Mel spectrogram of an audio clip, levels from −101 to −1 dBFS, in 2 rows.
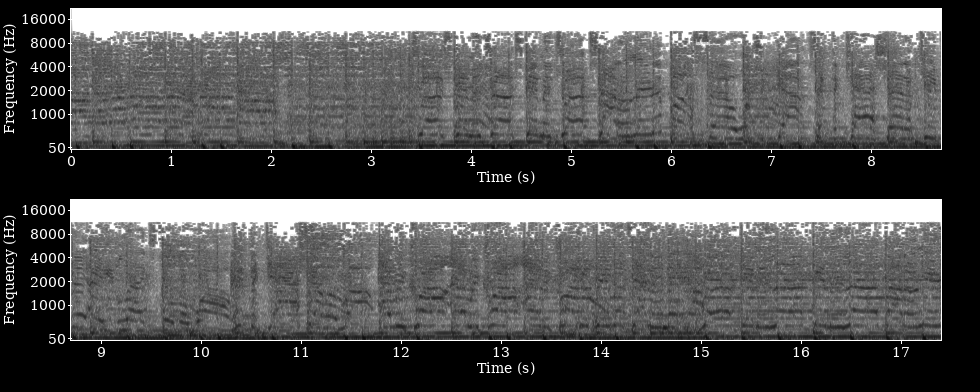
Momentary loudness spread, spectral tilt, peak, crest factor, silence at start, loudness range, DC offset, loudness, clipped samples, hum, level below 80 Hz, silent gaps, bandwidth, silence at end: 2 LU; -3.5 dB/octave; -2 dBFS; 14 dB; 0 s; 1 LU; under 0.1%; -15 LUFS; under 0.1%; none; -22 dBFS; none; 11.5 kHz; 0 s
